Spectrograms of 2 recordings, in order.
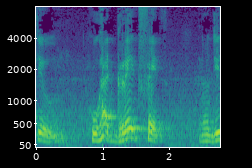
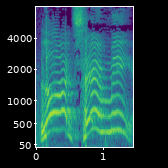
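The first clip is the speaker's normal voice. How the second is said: much higher, urgent cry for rescue; pleading cry, pitched way up; desperate plea; 11 semitones higher, much slower than usual. Pretend. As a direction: call out as if drowning. Woman cries out to Jesus.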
